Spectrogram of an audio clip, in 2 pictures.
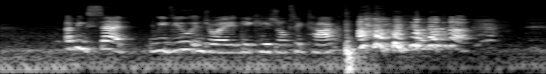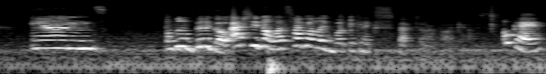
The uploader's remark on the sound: we know the audio sounds horrible.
